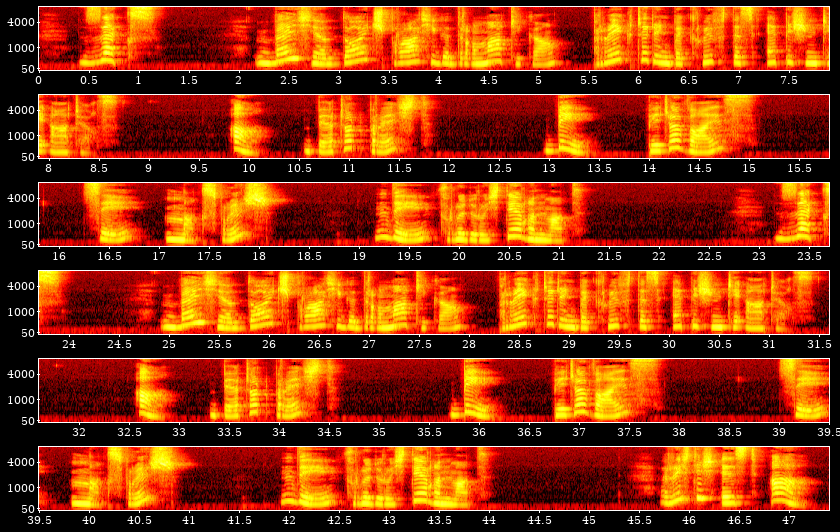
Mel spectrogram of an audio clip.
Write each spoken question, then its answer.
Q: Welcher deutschsprachige Dramatiker prägte den Begriff des epischen Theaters?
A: Richtig ist A.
